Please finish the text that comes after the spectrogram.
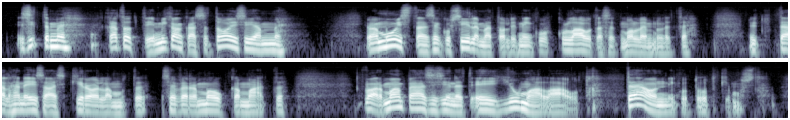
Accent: Tampere, Pirkanmaa, Finland; also born or lived in Turku; kahdeksanvuotiaana Tampereelle muuttaa ja puhuu Turun murretta, niin siitä sai ensimmäiset elämänsä traumat

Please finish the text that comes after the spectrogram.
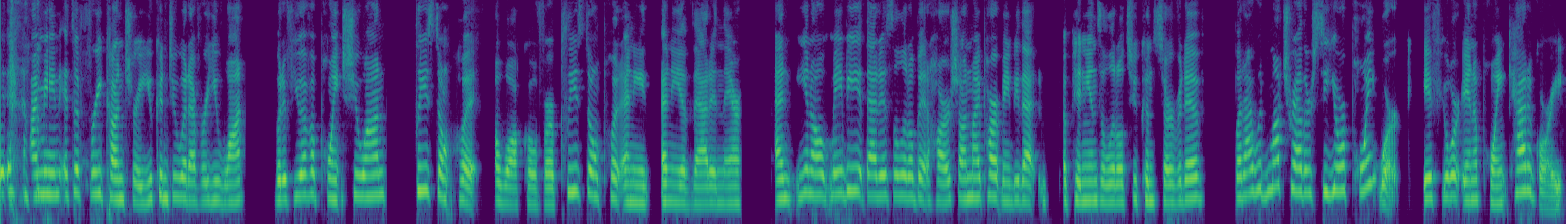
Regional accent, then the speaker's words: Sterling Heights, Michigan, United States; I am from Sterling Heights, Michigan. That's where I grew up and trained

